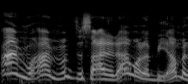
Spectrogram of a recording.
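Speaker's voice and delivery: high-pitched, swooping, announcer-style delivery. Retelling a Senate candidate's campaign ad, imitating his high-pitched voice. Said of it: "He has a high-pitched voice".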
